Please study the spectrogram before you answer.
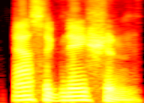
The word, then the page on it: Assignation: American English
